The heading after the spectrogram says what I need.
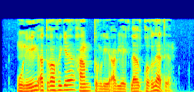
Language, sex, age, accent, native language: Uzbek, male, 18-24, Toshkent shahri, Uzbek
